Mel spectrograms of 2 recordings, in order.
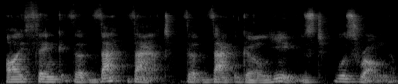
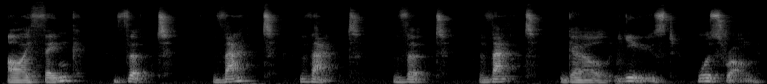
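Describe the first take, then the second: First: The sentence is spoken at normal speed. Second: The sentence is spoken very slowly. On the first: "At normal speed" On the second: "We will start very slowly"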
